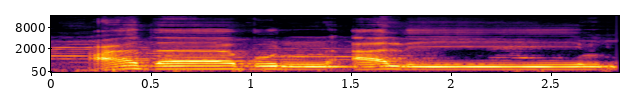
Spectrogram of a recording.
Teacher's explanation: Intinya kalau ada nun sukun atau tanwin bertemu dengan 6 huruf ini maka disebut idgham halqi. Jelas nunnya sukunnya tidak boleh terlalu dengung ya, dikit aja. Jangan adabun alim, salah.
